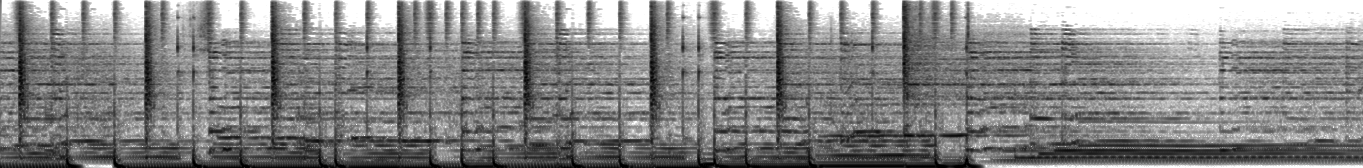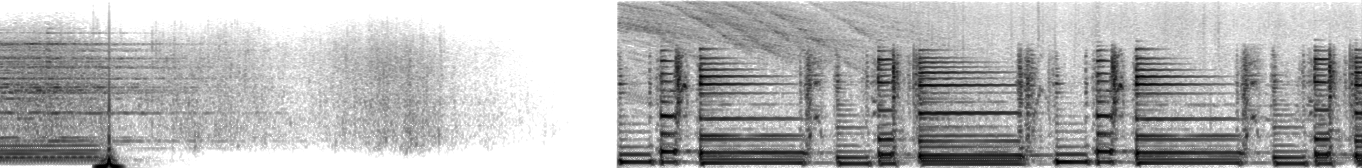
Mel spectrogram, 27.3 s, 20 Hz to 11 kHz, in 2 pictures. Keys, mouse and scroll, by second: 0.6 shift+click, 2.9 shift+l, 5.1 alt+click, 5.7 ctrl+click, 6.6 ctrl+i, 11.8 alt+click, 13.5 alt+shift+click, 21.0 f, 23.2 alt+click, 25.9 double click.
